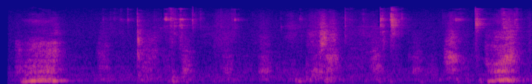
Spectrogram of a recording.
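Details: Two Scottish Terriers, McGee and Mackie, wrestling in play: short low growling bursts at the start and end, with scuffling noises and thumps in between.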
